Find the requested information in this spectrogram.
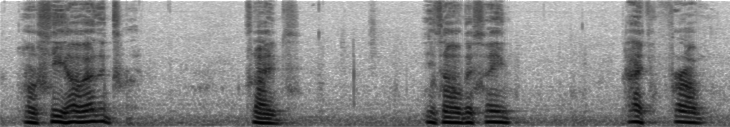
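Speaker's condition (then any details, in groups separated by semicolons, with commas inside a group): Parkinson's disease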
